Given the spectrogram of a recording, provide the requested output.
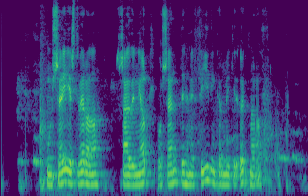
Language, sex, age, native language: Icelandic, male, 30-39, Icelandic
